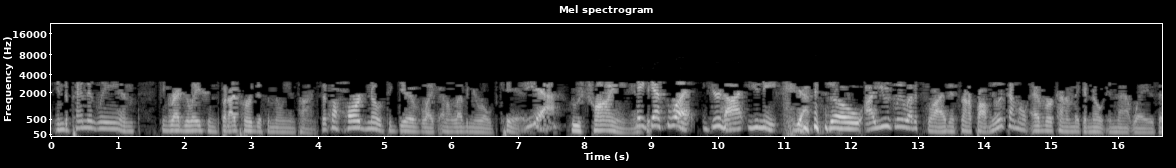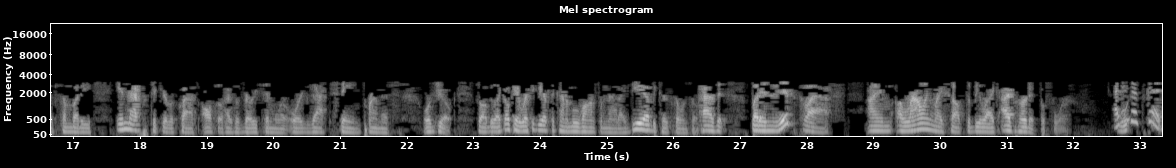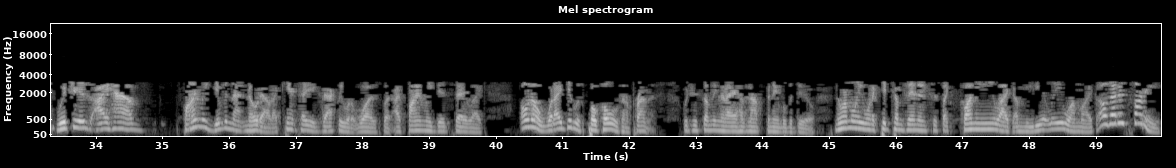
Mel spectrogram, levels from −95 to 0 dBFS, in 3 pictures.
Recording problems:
garbled, watery; badly; nothing above 3 kHz

